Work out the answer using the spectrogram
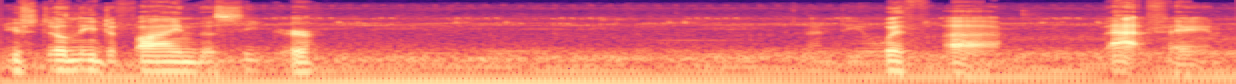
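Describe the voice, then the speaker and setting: Slow-talking man running a tabletop game. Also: on the low side, noisy background. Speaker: game master. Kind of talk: narrating a tabletop fantasy game, casual.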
